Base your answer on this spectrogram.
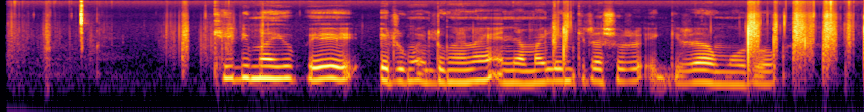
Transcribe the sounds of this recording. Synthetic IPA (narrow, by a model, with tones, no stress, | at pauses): kʰi˦ɗi˦ma˦ju˦pɛː˦˨ru˨ŋɛ˨ndu˨ŋɛ˨na˦ɛ˨ɲa˨ma˨˦le˦ŋɡi˦ɾa˦ʃɔ˦ɾɔ˦ʔɛ̰˨ɡi˨ɾa˦˨mɔ˨ɾɔ˦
